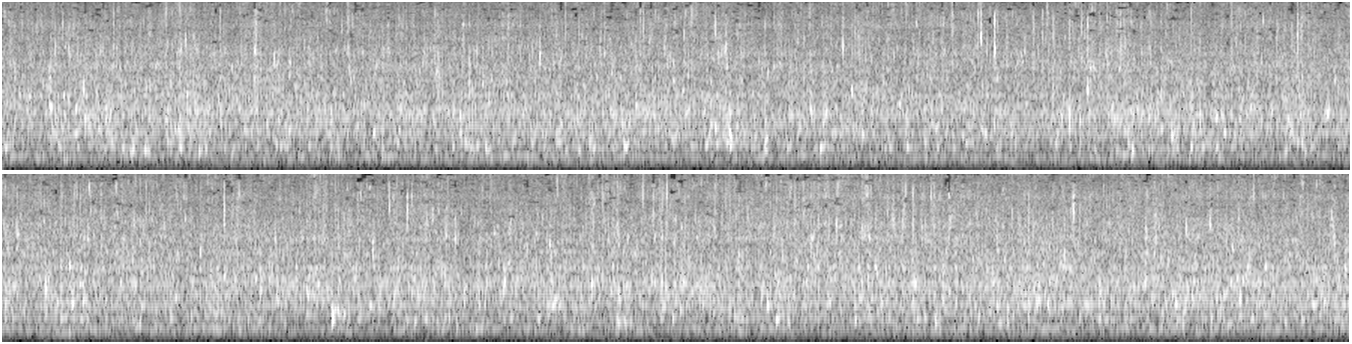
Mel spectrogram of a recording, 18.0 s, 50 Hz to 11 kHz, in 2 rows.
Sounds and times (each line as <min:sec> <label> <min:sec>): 0:00.0 Water stream flowing in a river 0:17.9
